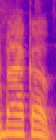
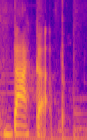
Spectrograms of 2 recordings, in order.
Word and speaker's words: backup: important hey yes yes you have to say backup Backup backup yeah so both words are stressed at about the same level hey mhm backup cuz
